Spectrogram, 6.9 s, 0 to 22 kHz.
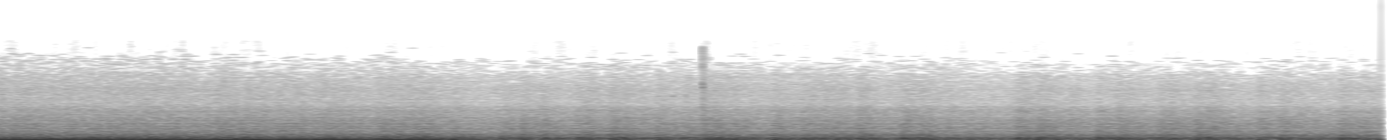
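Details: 1992 Jeep Cherokee with A/C on: a low, steady buzzing whine over the engine comes and goes, mostly at low rpm or after a quick rpm drop. It stops when the A/C is cycled, then returns minutes later. The cause is an overcharged A/C system letting liquid refrigerant into the compressor.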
